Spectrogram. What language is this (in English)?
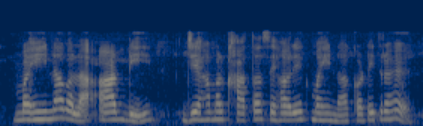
Maithili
